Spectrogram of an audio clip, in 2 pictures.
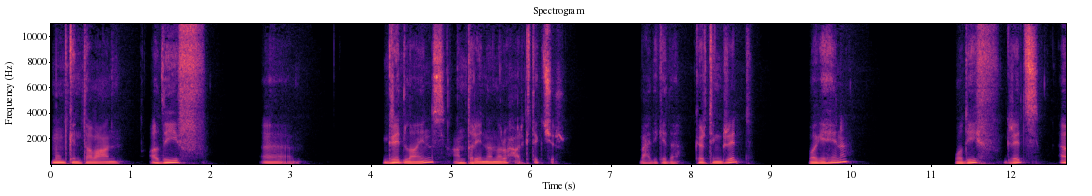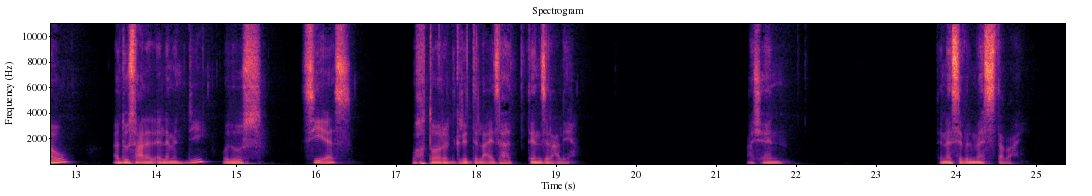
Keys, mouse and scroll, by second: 0.6 shift+middle click, 5.0 click, 8.0 click, 12.4 Escape, 13.5 click, 15.3-16.2 typing, 17.2-18.0 typing, 17.4 click, 19.6 shift+right click, 20.0 scroll down 2, 21.0 shift+right click, 22.0 click, 22.4 scroll, 23.5 shift+middle click, 25.2 Escape, 25.2 click.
